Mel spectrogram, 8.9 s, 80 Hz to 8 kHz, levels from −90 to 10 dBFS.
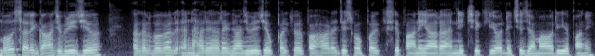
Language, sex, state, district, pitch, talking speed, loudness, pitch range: Hindi, male, Chhattisgarh, Sukma, 125 Hz, 230 wpm, -14 LUFS, 125-130 Hz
